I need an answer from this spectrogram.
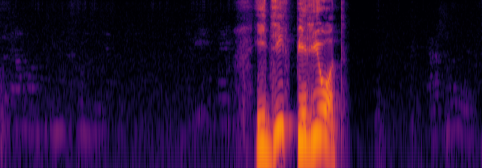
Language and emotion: Russian, angry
